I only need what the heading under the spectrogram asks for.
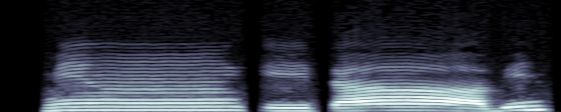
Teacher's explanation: यहाँ पर गुन्ना किया, इख्फा किया, नून साकिन की आवाज को छुपा दिया।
